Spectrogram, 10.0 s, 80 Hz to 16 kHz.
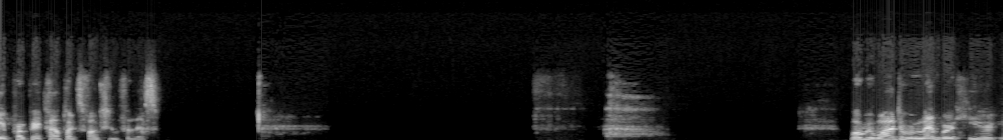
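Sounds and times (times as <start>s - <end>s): man sighing: 6.0s - 6.8s.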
